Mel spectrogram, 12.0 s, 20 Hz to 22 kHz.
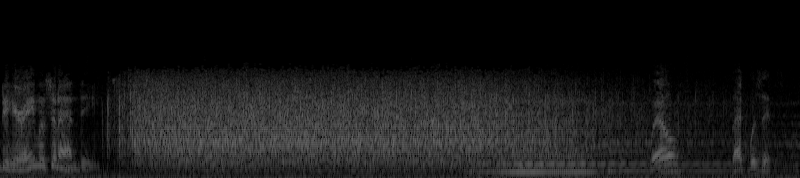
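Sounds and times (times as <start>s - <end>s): audience applauding: 1.6s - 11.6s
held orchestral notes: 6.5s - 12.0s.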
